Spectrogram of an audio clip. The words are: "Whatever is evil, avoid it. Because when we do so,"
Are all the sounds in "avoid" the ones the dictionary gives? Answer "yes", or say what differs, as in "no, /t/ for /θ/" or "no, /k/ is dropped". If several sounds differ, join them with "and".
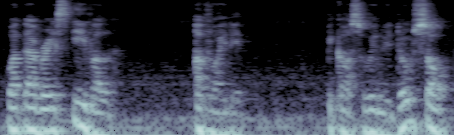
yes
